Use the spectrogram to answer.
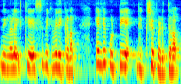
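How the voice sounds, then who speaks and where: A tearful, pleading old father, voiced by a woman storyteller. He talks softly with a Malappuram Malayalam lilt, his voice low and worn from grief. This is a spoken storybook figure. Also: steady tone, a little fast, lightly acted. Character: grieving elderly father pleading for his son.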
